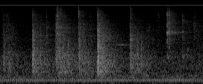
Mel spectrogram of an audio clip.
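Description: Light, irregular clicks and taps of a black plastic seed-starting plug tray as fingers pack soil down over seeds in its cells, about six in two seconds.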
